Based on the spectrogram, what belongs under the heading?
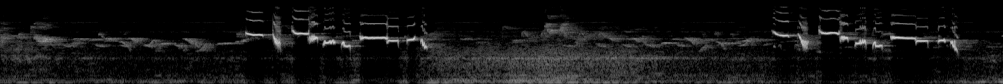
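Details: Calling Oriental magpie-robin, locally kacer, delivering two strong bursts of sweet whistles and quick upward and downward slurs, roughly four seconds apart, with a faint hiss of noise between them.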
